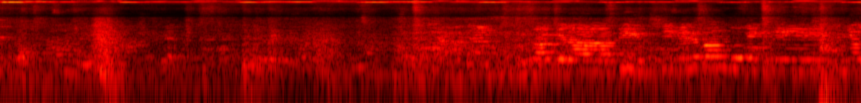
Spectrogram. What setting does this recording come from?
cafe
